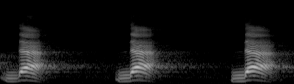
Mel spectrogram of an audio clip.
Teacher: huruf da itu ujung lidah menempel pada gigi seri atas da da da bukan Da kalau da dia berarti di tengah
